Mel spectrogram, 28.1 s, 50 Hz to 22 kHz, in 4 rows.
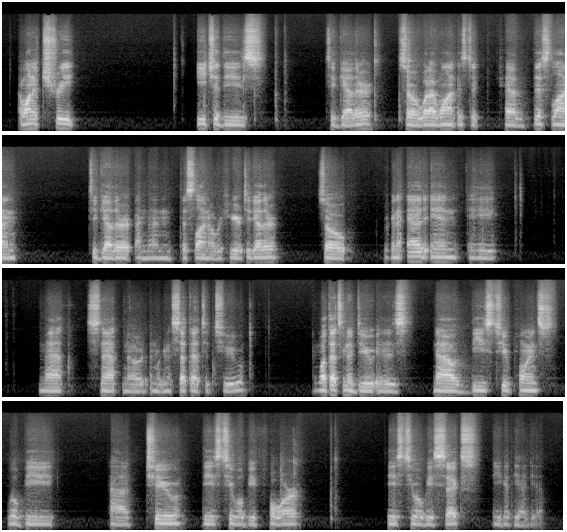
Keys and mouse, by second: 12.3-15.6 drag, 15.6 middle click, 16.3-28.1 drag.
